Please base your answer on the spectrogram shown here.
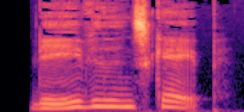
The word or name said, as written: lægevidenskab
